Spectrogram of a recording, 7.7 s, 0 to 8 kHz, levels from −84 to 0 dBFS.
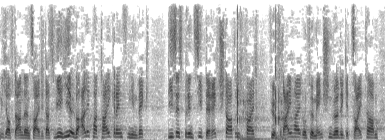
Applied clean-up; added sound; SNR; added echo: none; none; none; none.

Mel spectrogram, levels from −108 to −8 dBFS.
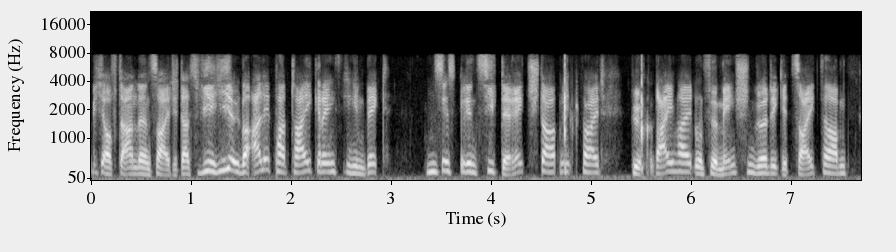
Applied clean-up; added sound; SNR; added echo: neural diffusion model UNIVERSE++.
